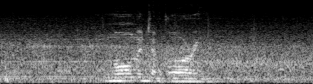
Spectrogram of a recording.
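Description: An older man speaks into a microphone over loudspeakers outdoors.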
